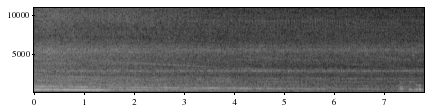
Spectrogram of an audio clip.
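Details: Old Toyota forklift DC series drive motor (rated 23.5 V, 2.44 kW 60-min, internal cooling fan) on 12 V, switched off: smooth even hum sliding steadily lower in pitch as it coasts down, no scraping or knocking; normal healthy coast-down.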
